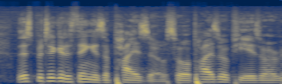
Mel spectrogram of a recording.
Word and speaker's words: piezo: this right here is called a piezo or piezo or however you want to pronounce it there's so many different ways to go about doing that but piezo and this is a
